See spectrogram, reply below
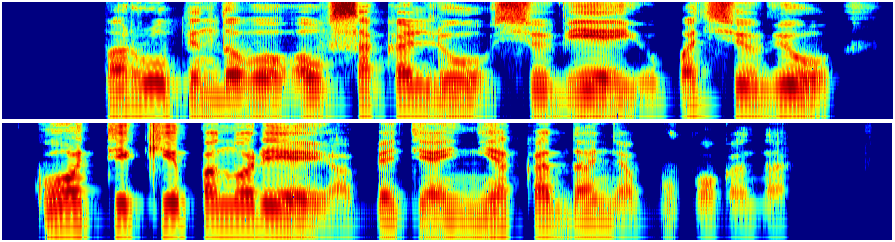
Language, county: Lithuanian, Kaunas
